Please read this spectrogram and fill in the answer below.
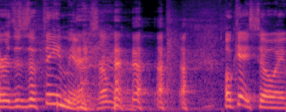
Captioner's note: laughs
